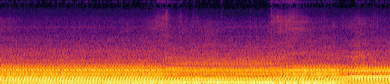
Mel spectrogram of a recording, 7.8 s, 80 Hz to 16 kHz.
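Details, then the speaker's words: 2010 BMW E91 335d diesel at idle right after a full service with oil, air, fuel and cabin filter changes, run at idle to bleed the fuel system: smooth even low clatter, unchanging tone; normal diesel idle. "It's now telling me to start the car and run it at idle speed. Which we are now doing."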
